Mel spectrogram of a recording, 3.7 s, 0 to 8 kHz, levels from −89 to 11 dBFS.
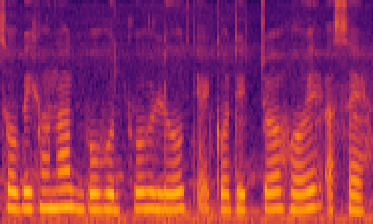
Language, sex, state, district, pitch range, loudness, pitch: Assamese, female, Assam, Sonitpur, 210-225 Hz, -13 LUFS, 215 Hz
